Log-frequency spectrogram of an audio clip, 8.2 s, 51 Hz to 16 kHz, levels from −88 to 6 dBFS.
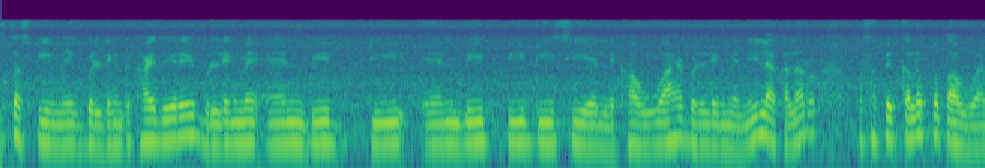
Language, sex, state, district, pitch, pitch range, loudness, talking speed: Hindi, male, Bihar, Madhepura, 120 Hz, 115-130 Hz, -17 LUFS, 190 wpm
